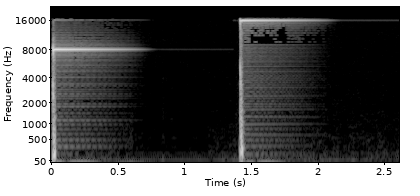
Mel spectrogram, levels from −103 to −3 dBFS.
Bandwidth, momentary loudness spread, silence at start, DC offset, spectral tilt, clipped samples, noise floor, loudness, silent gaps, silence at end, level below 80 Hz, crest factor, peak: 17 kHz; 21 LU; 0 s; under 0.1%; -1 dB/octave; under 0.1%; -80 dBFS; -18 LUFS; none; 0.6 s; -62 dBFS; 20 dB; -2 dBFS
